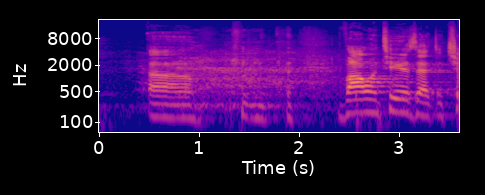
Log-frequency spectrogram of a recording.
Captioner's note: audience laughing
